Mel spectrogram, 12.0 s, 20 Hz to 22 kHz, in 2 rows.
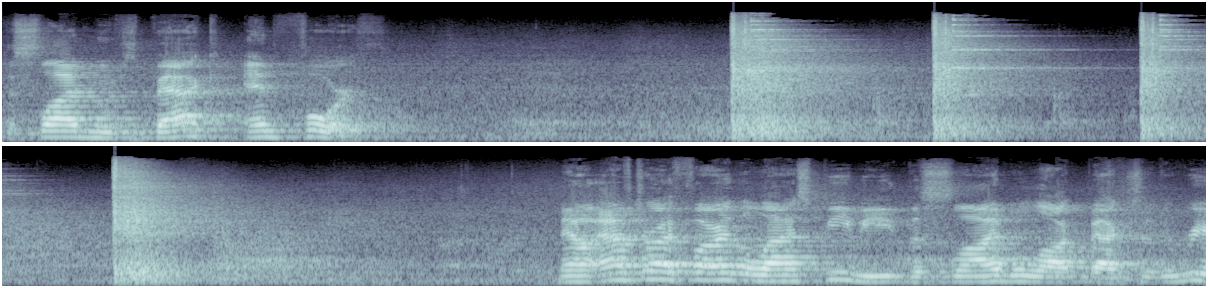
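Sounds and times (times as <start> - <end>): airsoft pistol shots: 3.6 - 7.1.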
